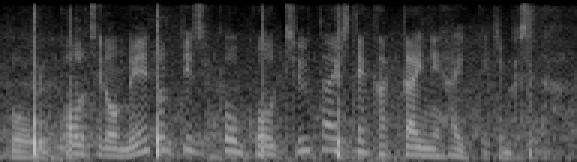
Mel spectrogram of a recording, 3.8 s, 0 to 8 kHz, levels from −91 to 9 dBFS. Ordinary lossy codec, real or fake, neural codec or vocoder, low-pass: none; fake; codec, 16 kHz, 2 kbps, X-Codec, HuBERT features, trained on general audio; 7.2 kHz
